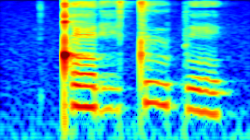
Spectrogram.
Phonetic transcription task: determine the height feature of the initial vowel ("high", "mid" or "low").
mid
